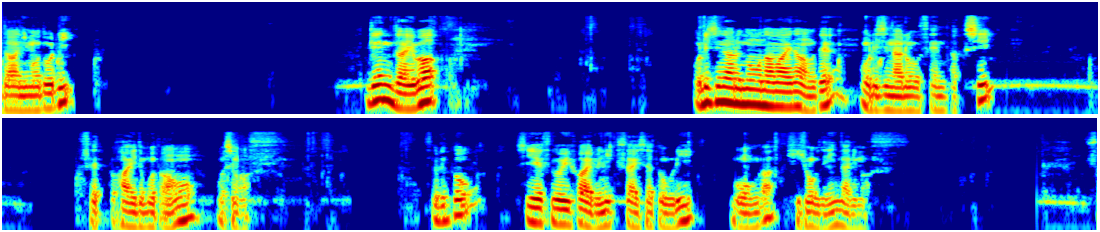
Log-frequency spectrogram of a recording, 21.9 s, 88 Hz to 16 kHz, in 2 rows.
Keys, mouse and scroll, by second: 4.6-8.6 middle drag, 8.6-15.1 drag, 14.4-20.1 middle drag, 21.0-21.9 middle drag.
